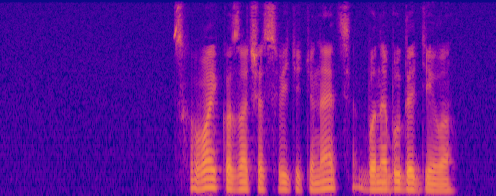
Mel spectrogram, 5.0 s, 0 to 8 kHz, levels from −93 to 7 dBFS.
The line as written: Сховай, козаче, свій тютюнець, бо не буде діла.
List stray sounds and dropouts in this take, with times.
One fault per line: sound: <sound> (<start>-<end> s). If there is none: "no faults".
no faults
